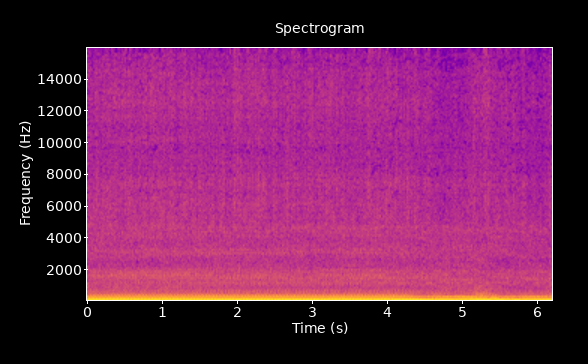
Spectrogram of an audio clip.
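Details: Freshly built 302 Cleveland V8 with a Holley Sniper and electronic distributor, about 20 minutes into cam break-in: loud, steady idle with a firm even beat, then a short rev blip that settles back cleanly. Healthy engine.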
